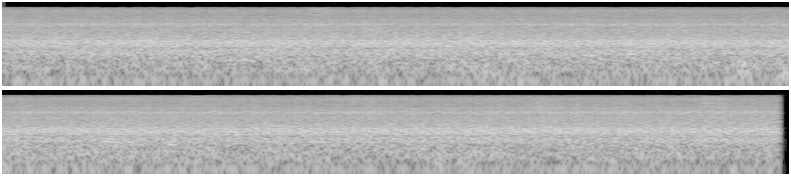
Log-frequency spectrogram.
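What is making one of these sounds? A large bus engine idles with a steady rumble close by.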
